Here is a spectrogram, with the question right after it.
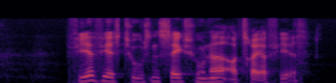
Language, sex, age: Danish, male, 46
